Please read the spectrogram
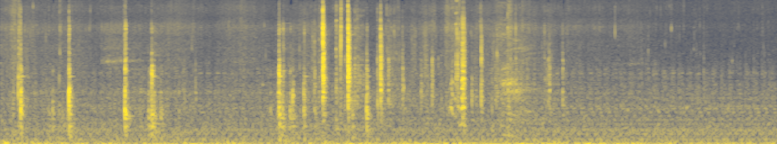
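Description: Anchor chain clinking and rattling at the bow as it is handled and hauled, a string of sharp metal clicks through the first five seconds or so, over a steady low rumble.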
